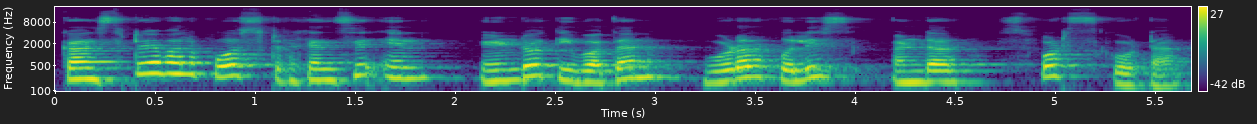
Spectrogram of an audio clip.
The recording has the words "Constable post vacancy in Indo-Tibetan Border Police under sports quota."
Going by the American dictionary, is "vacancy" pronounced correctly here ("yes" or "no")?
no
